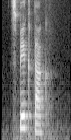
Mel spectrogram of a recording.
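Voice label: "спектак", Komi-Zyrian, female; audio dict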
